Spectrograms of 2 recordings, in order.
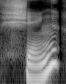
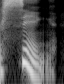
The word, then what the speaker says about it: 行: And finally, we have xing or sing.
